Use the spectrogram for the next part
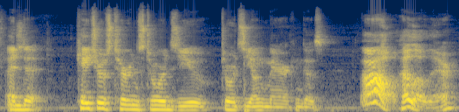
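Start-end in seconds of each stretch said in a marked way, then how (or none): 3.6-4.5 higher, louder surprised hello; lordly greeting. Acted. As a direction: greet the newcomer with a touch of grandness. Lord greets young boy.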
